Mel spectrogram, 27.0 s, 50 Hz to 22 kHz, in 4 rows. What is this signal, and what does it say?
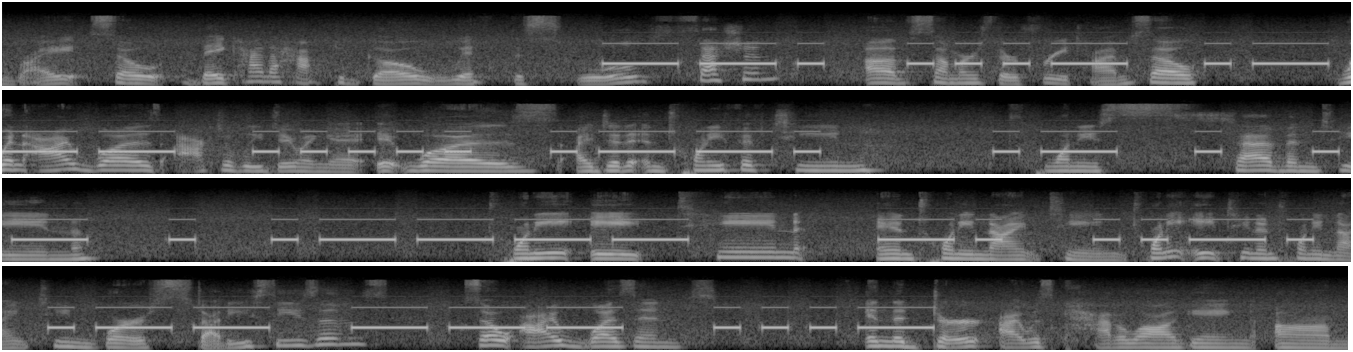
Morse code, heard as a keyed tone, hand-sent with a paddle, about 10 wpm, 1180 Hz, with speech in English. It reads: GVJ5P AEAE1 NFWOV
